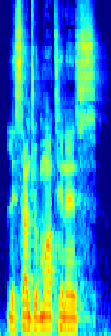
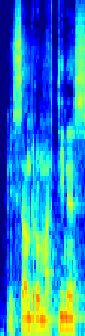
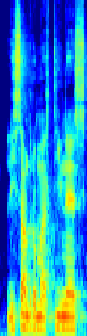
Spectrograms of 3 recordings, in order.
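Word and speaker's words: Lisandro Martínez: for last don't worry Leandro Martinez Lisandro Martinez sorry let me not butcher his name let me say it correctly um Lisandro Martinez came back on onto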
